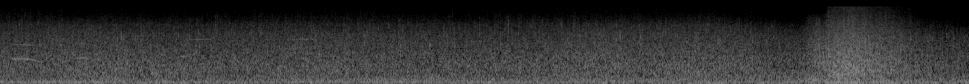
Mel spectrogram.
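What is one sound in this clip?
A boat's hull rushes through water with steady splashing.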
